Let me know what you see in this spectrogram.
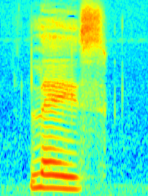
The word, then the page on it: lays: American English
